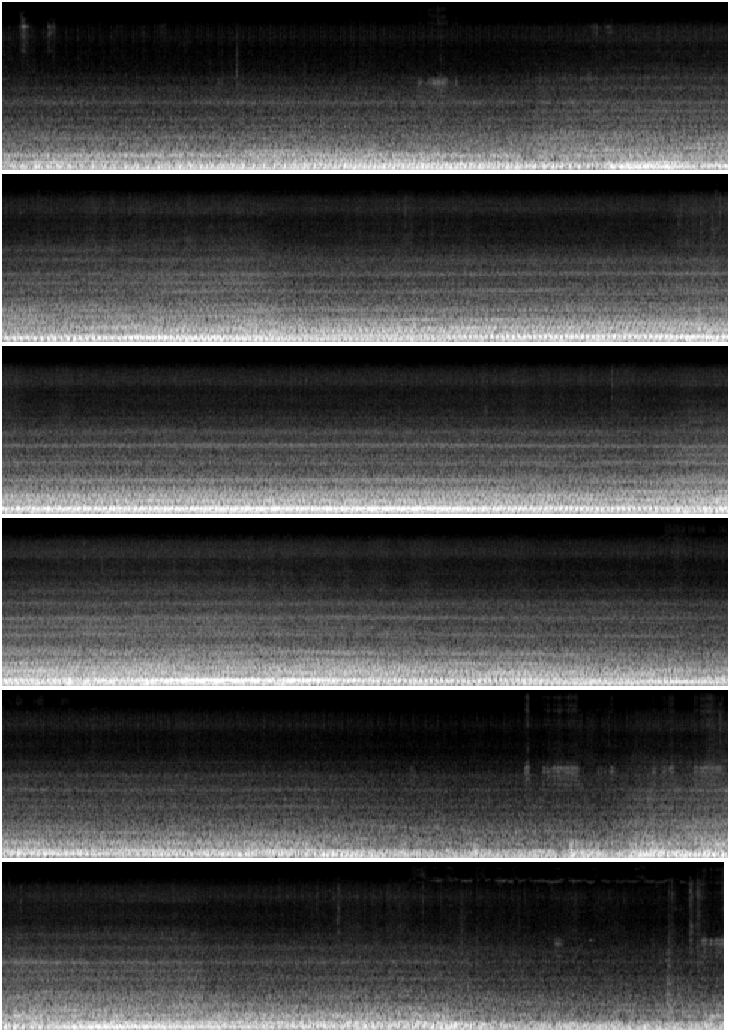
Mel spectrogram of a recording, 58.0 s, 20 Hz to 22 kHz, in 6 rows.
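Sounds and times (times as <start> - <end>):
bus diesel engine drone: 0.0 - 58.0.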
